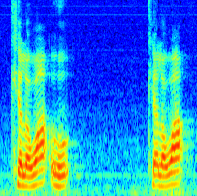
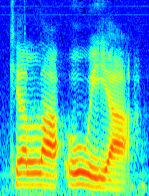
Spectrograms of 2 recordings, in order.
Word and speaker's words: Kilauea: Basalt from Mount Kilauea, how do you say that? They pronounce every vowel over there in Hawaii. Kilauea, Kilauea-iki, something like that.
